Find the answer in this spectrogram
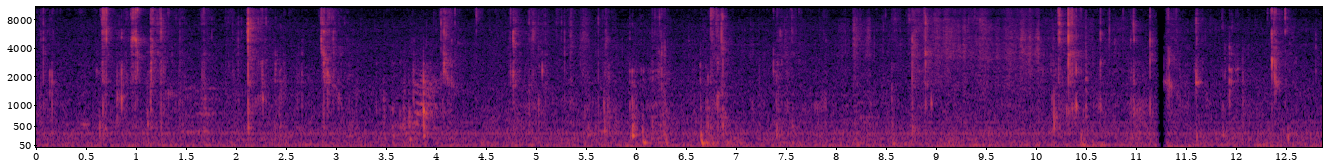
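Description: Close-miked mouth sounds of someone chewing a soft, floss-coated bread roll: irregular wet smacks and clicks, over a faint steady hum.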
